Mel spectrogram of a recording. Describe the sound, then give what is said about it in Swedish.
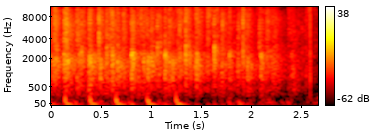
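An audience applauds a presentation with steady overlapping handclaps, a few strong low thumps standing out early before the clapping thins and fades over a couple of seconds. “Eller ska vi ge en applåd till den fina presentationen?”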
